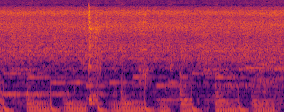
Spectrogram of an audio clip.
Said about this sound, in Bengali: ভাজা কটা করবো কটা পটল ভাজা একটা বেগুন ছিল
